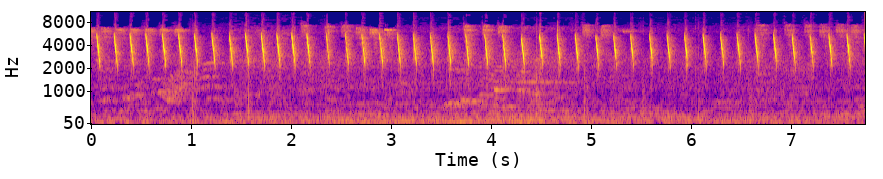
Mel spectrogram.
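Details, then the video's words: Bar-winged prinia giving its rapid 'nembak' call, used as a lure to make other prinias sing: sharp, high, clicking notes repeated steadily, about four to five per second, throughout, over faint low background noise. "ciblek sawah, nembak nembak untuk pancingan ciblek sawah agar bunyi"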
